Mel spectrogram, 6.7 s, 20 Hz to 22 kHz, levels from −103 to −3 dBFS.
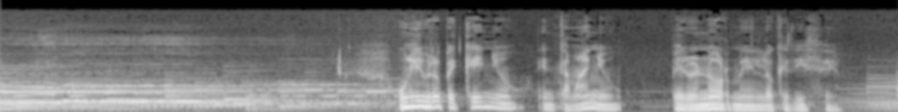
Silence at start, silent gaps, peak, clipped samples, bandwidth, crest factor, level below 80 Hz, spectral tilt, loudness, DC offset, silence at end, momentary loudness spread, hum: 0 s; none; -4 dBFS; under 0.1%; 16 kHz; 14 dB; -50 dBFS; -6.5 dB/octave; -17 LUFS; 0.5%; 0 s; 10 LU; none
